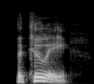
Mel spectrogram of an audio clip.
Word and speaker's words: Vacui: Did I pronounce it correctly? – Vacui.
